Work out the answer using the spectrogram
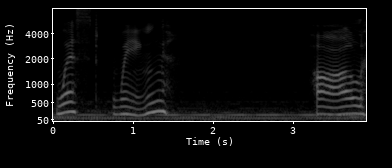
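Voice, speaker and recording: A woman streamer giving casual commentary as she plays a game, talking to her chat with quick jumps in pitch. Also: over music. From rural United States. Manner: animated, talks to chat, quick swings up in pitch.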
